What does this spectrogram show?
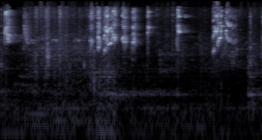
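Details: Lovebird in the morning, loud high chirps and short harsh twittering bursts coming in clusters with brief pauses between them.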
